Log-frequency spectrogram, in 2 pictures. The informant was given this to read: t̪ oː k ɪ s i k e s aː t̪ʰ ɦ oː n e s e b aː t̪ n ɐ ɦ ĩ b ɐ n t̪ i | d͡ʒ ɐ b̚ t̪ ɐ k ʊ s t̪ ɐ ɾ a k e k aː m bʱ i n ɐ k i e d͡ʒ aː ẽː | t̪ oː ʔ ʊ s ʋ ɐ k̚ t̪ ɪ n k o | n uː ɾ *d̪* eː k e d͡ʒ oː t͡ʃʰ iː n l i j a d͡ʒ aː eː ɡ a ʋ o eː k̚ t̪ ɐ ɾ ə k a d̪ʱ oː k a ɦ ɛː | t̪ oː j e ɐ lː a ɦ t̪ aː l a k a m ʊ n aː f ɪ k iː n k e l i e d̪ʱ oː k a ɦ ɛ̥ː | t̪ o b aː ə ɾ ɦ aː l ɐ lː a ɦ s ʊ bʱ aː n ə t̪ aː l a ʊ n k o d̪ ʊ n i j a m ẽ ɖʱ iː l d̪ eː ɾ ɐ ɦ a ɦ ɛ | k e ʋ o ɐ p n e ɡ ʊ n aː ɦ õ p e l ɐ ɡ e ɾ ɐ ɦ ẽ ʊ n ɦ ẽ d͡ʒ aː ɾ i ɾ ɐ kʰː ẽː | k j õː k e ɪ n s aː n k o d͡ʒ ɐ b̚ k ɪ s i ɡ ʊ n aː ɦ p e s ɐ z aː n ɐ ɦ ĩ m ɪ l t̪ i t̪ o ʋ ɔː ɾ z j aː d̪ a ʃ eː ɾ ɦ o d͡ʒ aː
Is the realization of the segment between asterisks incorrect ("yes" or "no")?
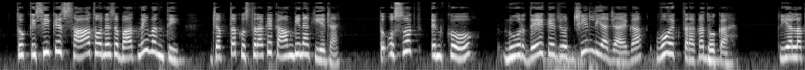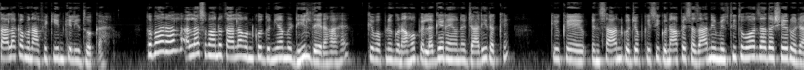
no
